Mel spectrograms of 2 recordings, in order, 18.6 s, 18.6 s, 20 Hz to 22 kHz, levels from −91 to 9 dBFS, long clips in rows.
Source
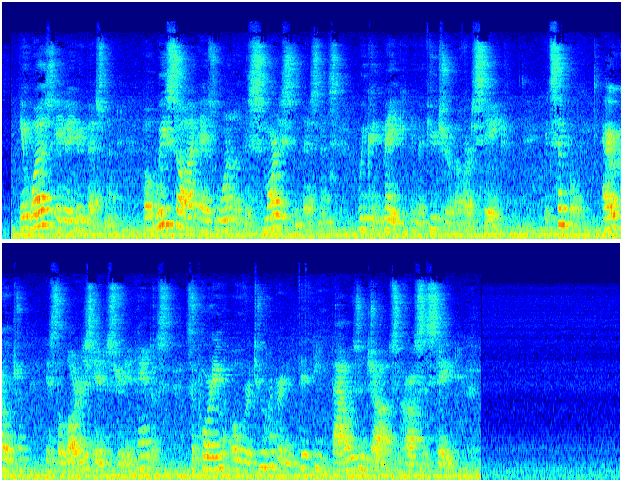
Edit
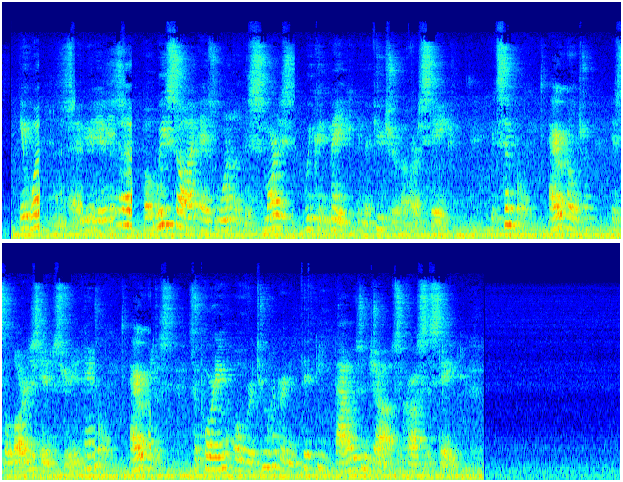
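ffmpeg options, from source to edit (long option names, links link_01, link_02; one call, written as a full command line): ffmpeg -i in.wav -filter_complex "[0:a]asplit=6[link_01][link_02][link_03][link_04][link_05][link_06];[link_01]atrim=end=0.552[link_07];[link_02]atrim=start=0.548:end=1.942,asetpts=PTS-STARTPTS,areverse[link_08];[link_03]atrim=start=1.938:end=4.382[link_09];[link_04]atrim=start=5.178:end=11.472[link_10];[link_05]atrim=start=8.468:end=9.312[link_11];[link_06]atrim=start=11.468[link_12];[link_07][link_08]acrossfade=duration=0.004:curve1=hsin:curve2=hsin[link_13];[link_13][link_09]acrossfade=duration=0.004:curve1=hsin:curve2=hsin[link_14];[link_14][link_10]acrossfade=duration=0.004:curve1=hsin:curve2=hsin[link_15];[link_15][link_11]acrossfade=duration=0.004:curve1=hsin:curve2=hsin[link_16];[link_16][link_12]acrossfade=duration=0.004:curve1=hsin:curve2=hsin" out.wav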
